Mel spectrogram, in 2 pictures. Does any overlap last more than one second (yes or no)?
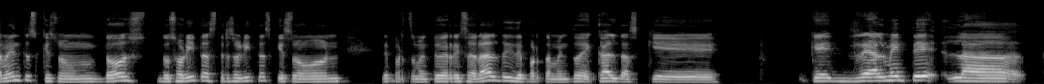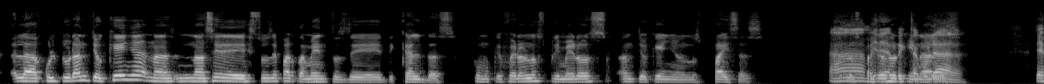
yes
